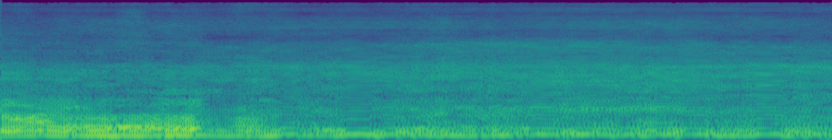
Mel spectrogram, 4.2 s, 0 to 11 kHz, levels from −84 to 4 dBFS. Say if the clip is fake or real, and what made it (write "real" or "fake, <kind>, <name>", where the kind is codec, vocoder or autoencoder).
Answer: fake, vocoder, Vocos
